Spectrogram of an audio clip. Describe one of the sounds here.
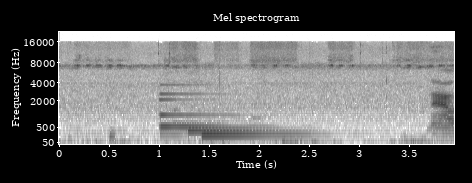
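A computer notification chime rings once.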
